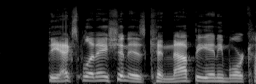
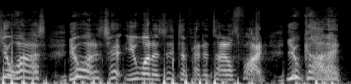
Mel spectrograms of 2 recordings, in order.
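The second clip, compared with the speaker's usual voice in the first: high, loud, hurried imitation of yelling; mock panicked yelling; 8 semitones higher, 7 dB louder than usual. Host imitating a wrestler cutting off a rival, panicked yelling. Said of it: "like, just yelling shit".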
